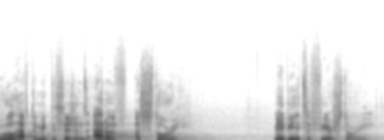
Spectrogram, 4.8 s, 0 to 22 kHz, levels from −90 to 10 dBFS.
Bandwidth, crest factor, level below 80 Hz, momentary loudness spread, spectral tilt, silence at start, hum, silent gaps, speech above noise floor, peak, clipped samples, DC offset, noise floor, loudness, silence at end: 13 kHz; 22 dB; under -90 dBFS; 15 LU; -5 dB/octave; 0 s; none; none; 39 dB; -6 dBFS; under 0.1%; under 0.1%; -67 dBFS; -28 LUFS; 0.2 s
